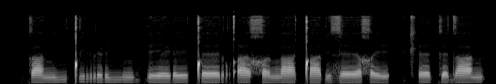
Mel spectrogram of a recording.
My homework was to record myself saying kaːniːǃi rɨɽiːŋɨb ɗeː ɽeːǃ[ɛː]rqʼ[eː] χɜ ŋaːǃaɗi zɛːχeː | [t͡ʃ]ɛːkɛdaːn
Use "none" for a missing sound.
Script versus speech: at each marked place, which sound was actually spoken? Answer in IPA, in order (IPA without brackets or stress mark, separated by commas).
ɛː, ɛː, t͡ʃʼ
